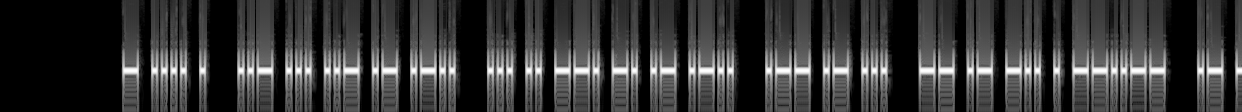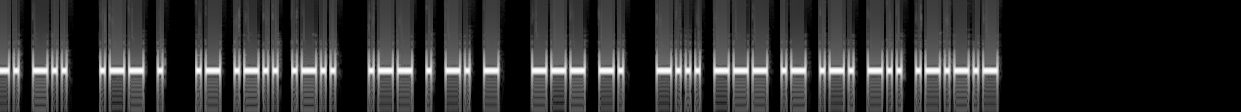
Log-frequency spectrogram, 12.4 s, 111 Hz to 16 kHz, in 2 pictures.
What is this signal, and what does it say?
Morse code, heard as a keyed tone, about 50 wpm, 700 Hz. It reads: THE USUAL SIGNAL WAS MADE, AND WE ALL WENT ON BOARD.
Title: Sentences from Top 1400 Words 50wpm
